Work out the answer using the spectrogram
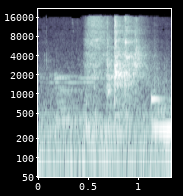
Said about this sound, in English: Shake it. I've had a lot of practice. And pour it into your Moscow Mule cup.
